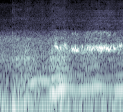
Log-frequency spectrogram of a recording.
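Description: Car tyres squeal on pavement.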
